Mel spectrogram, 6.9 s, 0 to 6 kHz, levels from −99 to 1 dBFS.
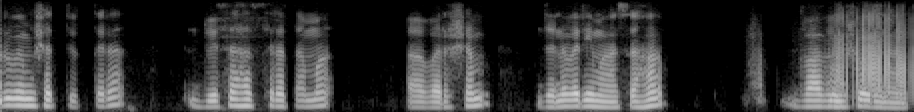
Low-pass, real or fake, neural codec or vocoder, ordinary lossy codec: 5.4 kHz; real; none; Opus, 24 kbps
